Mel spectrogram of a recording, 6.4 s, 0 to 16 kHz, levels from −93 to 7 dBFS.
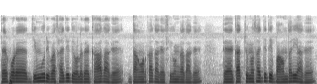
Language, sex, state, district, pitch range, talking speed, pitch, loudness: Chakma, male, Tripura, West Tripura, 110-130 Hz, 170 wpm, 115 Hz, -17 LUFS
